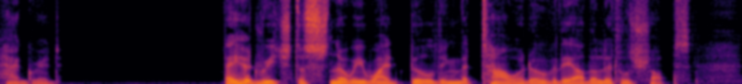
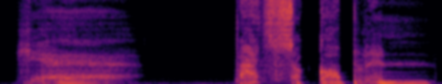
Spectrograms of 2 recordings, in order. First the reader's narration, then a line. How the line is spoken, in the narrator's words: said Hagrid quietly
